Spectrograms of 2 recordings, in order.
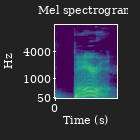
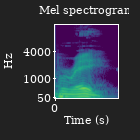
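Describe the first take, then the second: First: The name is said like Barrett. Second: The name is said like Beret. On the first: This is claimed to be the correct name. "It's Barrett, ain't it?" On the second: This is how the other host said it. "You called him Kyle Beret"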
